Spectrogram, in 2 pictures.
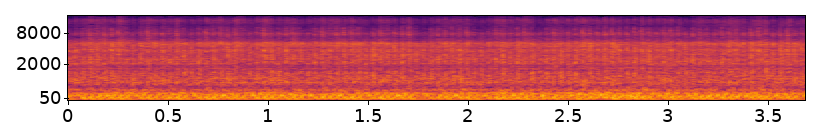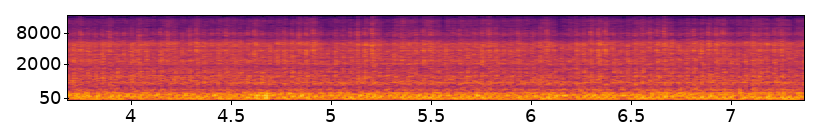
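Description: A small Orion RF404 tractor engine idles with a steady, close, rumbling chug that carries on without a break.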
